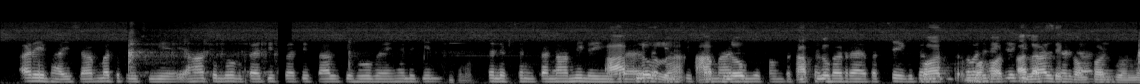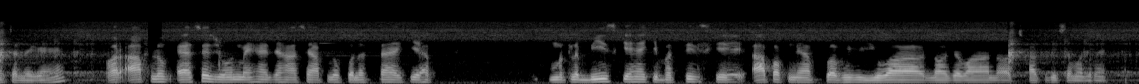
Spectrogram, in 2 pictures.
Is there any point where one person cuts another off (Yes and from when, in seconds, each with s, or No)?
Yes, from 6.1 s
